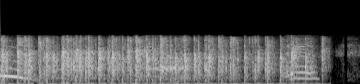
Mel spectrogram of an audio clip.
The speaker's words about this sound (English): So with that said, we're going to do a little clapping first.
